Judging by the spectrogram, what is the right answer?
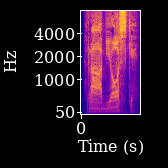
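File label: "Rabiosque", patua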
